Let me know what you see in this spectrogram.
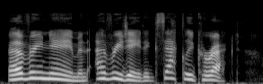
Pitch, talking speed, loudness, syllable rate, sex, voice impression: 225 Hz, 160 wpm, -17 LUFS, 6.4 syllables/s, female, feminine, adult-like, slightly powerful, clear, fluent, intellectual, calm, slightly friendly, unique, lively, slightly strict, slightly intense, slightly sharp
